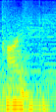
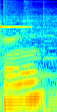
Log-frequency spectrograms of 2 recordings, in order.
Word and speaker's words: Kearney: you and answer any questions you have about Carney uh one more thing though is a lot of people pronounce it Kearney and so that's a dead giveaway that we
